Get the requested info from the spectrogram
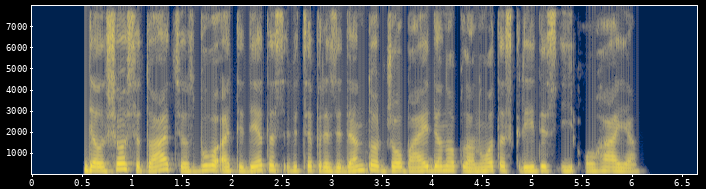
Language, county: Lithuanian, Telšiai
